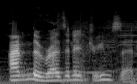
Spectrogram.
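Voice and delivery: ordinary delivery

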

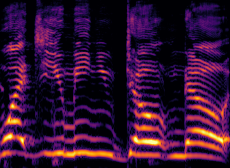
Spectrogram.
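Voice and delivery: loud, high disbelieving demand; retold frustrated shout; exasperated demand. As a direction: snap back in disbelief. Driver exasperated at kid.

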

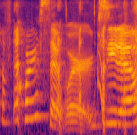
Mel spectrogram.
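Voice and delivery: amused high voice, slowed. Retold or imitated. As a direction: laugh it out playfully. Mock reply, laughing.

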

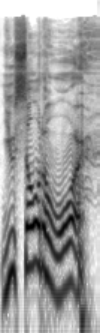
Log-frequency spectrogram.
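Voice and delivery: "sold" hit hard, slow and loud; emphatic mock retort; punchy emphasis. Shown as a demonstration. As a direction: land the comeback slowly. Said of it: "what a fucking amazing response".

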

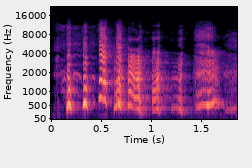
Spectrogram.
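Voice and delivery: squealing laugh at own joke; high laughing burst. Real, not acted.

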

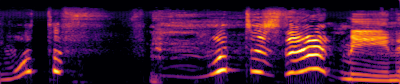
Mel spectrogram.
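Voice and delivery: high, drawn-out disbelief; shocked question. Retold or imitated. Doctor reacts in shock, retold.

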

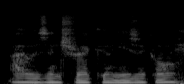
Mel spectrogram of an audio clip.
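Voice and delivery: sheepish low admission. Acted. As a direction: admit it under your voice, embarrassed. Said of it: "just a little louder".

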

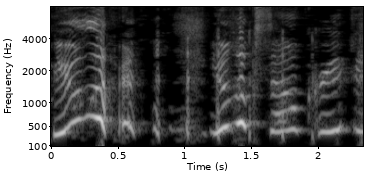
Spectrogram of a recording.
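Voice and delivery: high, loud through real laughter; helpless laughing shout. Real, not acted. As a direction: squeal it out while cracking up. Cracking up at ASMR attempt.

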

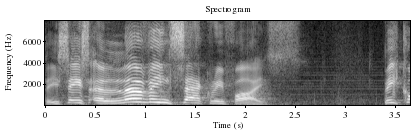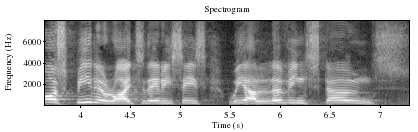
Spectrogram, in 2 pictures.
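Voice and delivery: high, loud pulpit exhortation; full-force preaching. Acted. Preacher begs his churches to give their bodies, loud impassioned exhortation. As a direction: urge the congregation at the top of your voice.

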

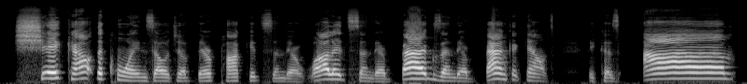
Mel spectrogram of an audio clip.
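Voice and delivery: loud, emphatic rallying rant; fired-up urging. Real, not acted. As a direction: egg the lawyer on with punched, stretched words. Host urges lawyer to sue.

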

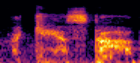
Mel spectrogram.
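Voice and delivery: hushed whisper in a hunting blind; boy whispering to his dad in the blind. Retold or imitated. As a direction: whisper so the buck won't hear. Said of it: "'cause they're being quiet".

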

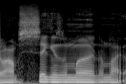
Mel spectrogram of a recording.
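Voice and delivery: ordinary talk

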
